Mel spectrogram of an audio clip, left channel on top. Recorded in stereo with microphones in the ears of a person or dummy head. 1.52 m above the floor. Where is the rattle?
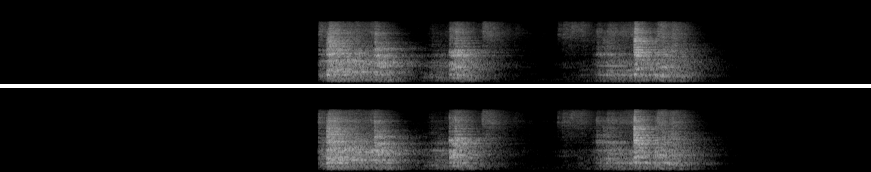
25° right (ahead or behind), 1.6 m.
